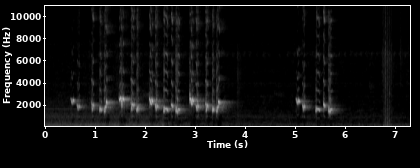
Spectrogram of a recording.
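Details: Morning lure song of a yellow-vented bulbul, a long rapid roll: quick chains of liquid, downward-slurred whistled notes in two bursts, the first about three seconds, the second shorter after a pause, then a single knock.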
